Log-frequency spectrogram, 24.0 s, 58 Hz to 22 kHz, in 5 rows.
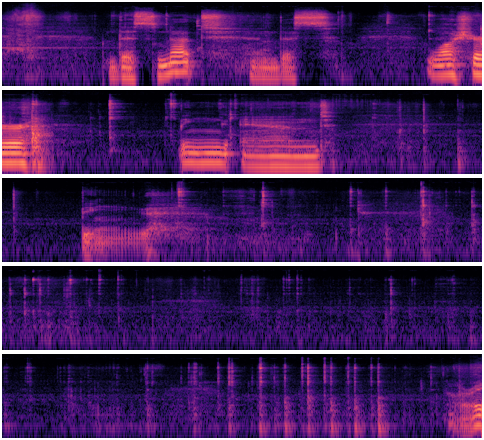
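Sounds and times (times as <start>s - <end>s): small metal clicks: 13.1s - 23.6s.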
